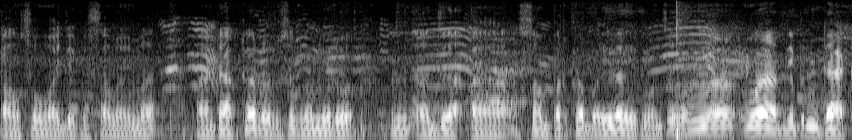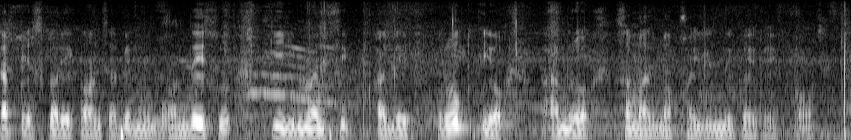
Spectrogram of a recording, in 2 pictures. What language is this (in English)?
Nepali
